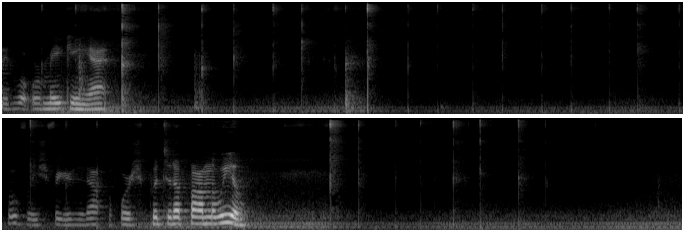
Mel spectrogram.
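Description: Hands softly pat and slap a lump of clay.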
